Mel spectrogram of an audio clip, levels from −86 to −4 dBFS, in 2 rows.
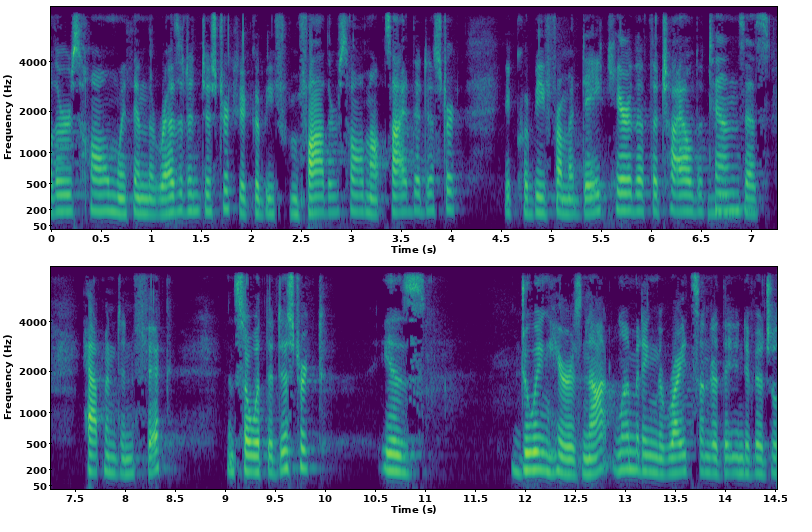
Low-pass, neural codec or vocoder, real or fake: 7.2 kHz; none; real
